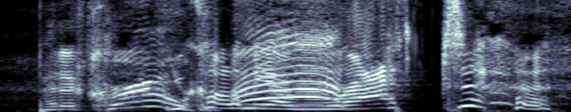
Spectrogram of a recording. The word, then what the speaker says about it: Petticrew: If you can pronounce my name right, then yeah. What did I say? Pettigrew? Petticrew.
